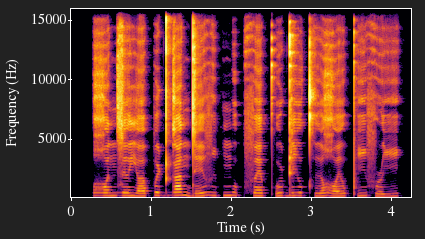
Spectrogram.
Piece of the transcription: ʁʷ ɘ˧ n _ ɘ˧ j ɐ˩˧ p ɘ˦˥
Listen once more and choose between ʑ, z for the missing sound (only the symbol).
z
